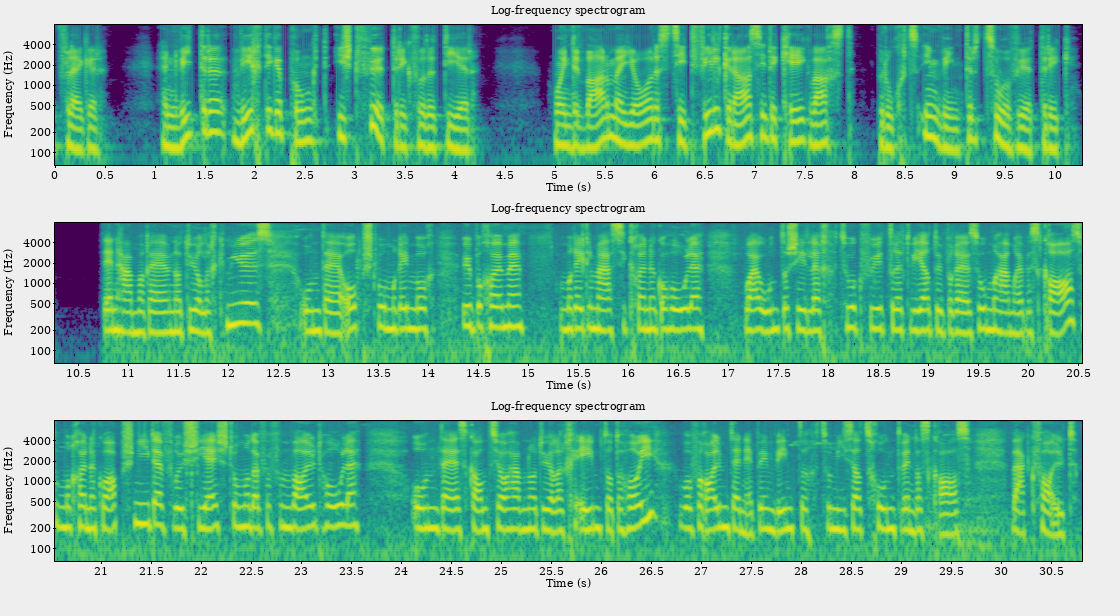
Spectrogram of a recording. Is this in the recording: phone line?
no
